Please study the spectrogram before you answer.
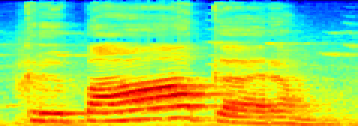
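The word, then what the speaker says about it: कृपाकरं: Shekharam Kripakaram. So here it's a combination of a k and a ra sound. So it sounds like a kr or a kri.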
